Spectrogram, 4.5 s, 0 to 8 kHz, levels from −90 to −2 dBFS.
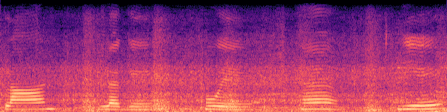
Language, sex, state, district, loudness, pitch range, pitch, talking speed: Hindi, female, Chandigarh, Chandigarh, -15 LUFS, 220-235 Hz, 230 Hz, 65 wpm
